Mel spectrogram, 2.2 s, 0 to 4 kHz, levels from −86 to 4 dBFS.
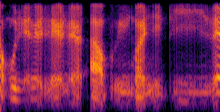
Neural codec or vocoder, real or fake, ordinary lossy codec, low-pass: autoencoder, 44.1 kHz, a latent of 192 numbers a frame, MeloTTS; fake; none; 3.6 kHz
